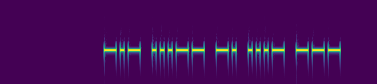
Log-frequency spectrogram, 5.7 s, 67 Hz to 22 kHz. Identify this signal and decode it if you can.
Morse code, heard as a keyed tone, about 20 wpm, 700 Hz. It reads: K3NVO
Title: Speed Racing - USA 1x3 Call Signs 17wpm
